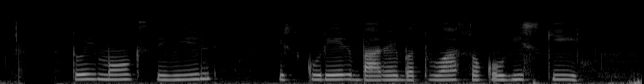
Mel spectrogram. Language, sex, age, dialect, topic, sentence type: Magahi, female, 41-45, Northeastern/Surjapuri, banking, statement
